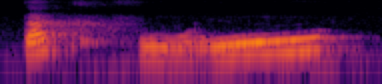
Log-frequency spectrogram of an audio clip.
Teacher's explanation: Takfuru, ro dibaca secara tafkhim karena huruf ro-nya berbaris dan barisnya di atas. Jadi ro-nya dibaca secara tebal ya. Tebal itu adalah pangkal lidah kita terangkat. Takfuru, ru mad tabi'i.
